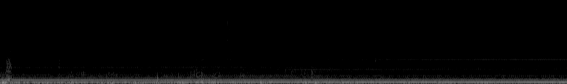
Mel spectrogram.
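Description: Steady low electrical mains hum with fainter higher overtones, from the powered-on pinball machine's electrics.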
